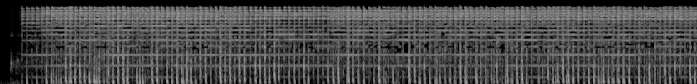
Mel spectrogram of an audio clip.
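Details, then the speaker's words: Two vintage Vulcan Autosonic Mk. 30-A (VA-M-30FT) windup heat detector bells set off together: fast, steady, strong sustained clanging at an even rate; both mechanisms working properly. "pretty cool actually on account they they both sound together"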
